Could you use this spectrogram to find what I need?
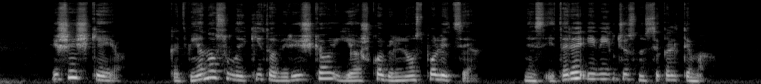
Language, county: Lithuanian, Kaunas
